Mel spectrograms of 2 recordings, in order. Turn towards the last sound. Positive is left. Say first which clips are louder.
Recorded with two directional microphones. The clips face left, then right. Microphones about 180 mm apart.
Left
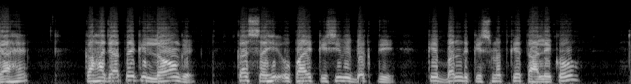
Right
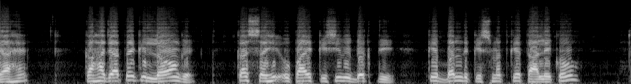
# right 4 dB
turn(degrees=-35)  # may be behind; listen again after turning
